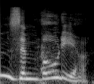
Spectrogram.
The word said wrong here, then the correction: Zenobia: Zenobia. – See? I can't even pronounce like, so, it. – It's okay. I've been called Zamboni and everything Zenobia.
